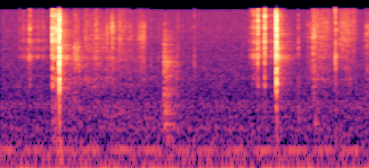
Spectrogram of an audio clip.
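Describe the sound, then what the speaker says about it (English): Scissors snip through fabric along a stitched line for appliqué, two quiet bursts of cutting about two seconds apart, close and crisp against near silence. "going to cut right on that stitching line"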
